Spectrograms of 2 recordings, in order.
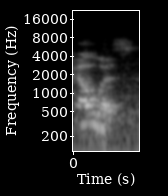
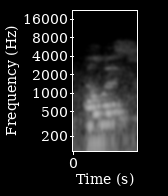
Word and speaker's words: Elwes: I say Elwes. Elvis. Yeah. Elwes, yeah. ELWES is how it's spelled, so I don't know how you.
